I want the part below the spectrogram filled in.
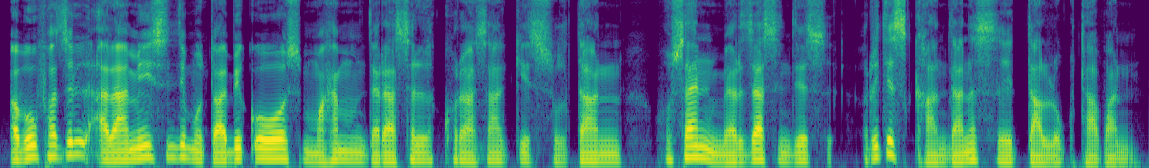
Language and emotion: Kashmiri, neutral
